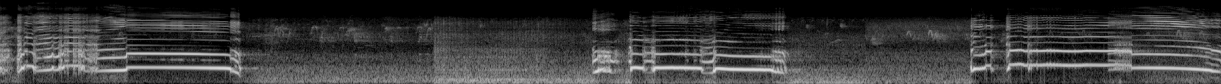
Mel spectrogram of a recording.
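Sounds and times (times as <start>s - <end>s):
male domestic chicken Gallus gallus domesticus crowing: 0.0s - 2.6s, 5.9s - 8.0s, 9.7s - 12.2s.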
